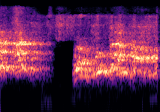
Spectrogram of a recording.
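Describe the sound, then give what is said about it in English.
Several dogs bark loudly, their yaps overlapping into a dense burst, breaking off for a moment and then starting up again. “All right, Sigma dogs, settle down over there.”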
